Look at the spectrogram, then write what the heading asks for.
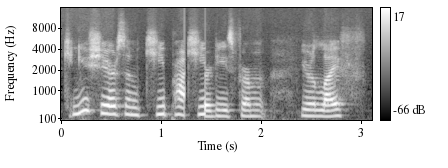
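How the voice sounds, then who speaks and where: Female interviewer, dark mellow voice, polite prepared questions. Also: mid-range voice, a little slow, lo-fi sound.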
